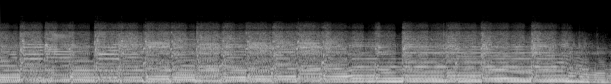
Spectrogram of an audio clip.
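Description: Harmony Jupiter Thinline hollow-body electric guitar with gold foil pickups, tuned to open E, playing ringing chords. The chord moves lower about halfway through, and the playing stops just before the end.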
